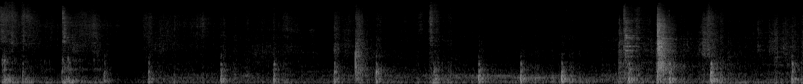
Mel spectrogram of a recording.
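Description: A spoon scrapes and taps in a pan as soybean flour is stirred into roasted gram for laddoos, giving a steady series of soft clinks and shuffling strokes, close and moderately quiet, without talk.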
